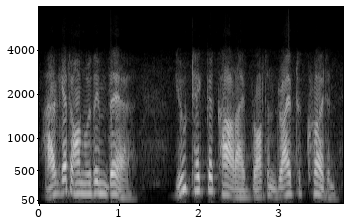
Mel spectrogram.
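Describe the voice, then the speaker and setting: A man's voice: a little high, big pitch swings, normal speed. An actor playing a determined man set on vengeance, giving firm, urgent orders in a vintage radio drama. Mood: urgent, commanding. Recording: muffled, phone-like old radio recording.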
